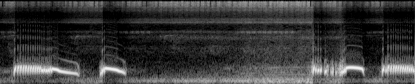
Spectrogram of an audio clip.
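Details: Female spotted dove calling males. It opens with the tail of a phrase, a long coo falling away and a short coo, then after a pause starts a new stuttered coo phrase.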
